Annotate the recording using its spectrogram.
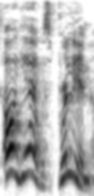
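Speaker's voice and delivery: high-pitched, quoting someone's polite praise; mimicked audience member. Mimics audience member after a show.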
